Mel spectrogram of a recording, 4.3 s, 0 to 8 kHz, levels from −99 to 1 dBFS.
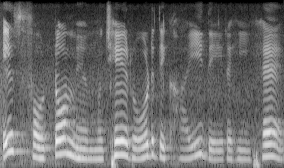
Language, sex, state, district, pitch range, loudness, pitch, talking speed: Hindi, female, Madhya Pradesh, Katni, 170-240 Hz, -18 LUFS, 190 Hz, 125 wpm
